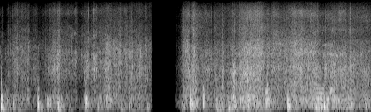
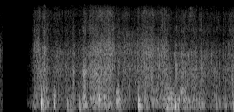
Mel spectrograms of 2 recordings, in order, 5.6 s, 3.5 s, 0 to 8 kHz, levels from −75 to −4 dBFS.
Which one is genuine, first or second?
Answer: second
